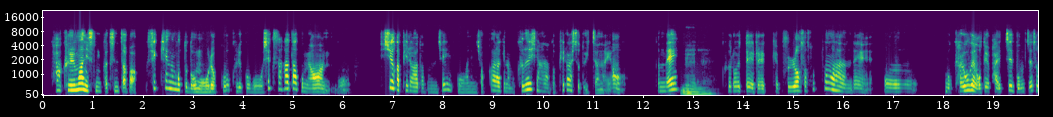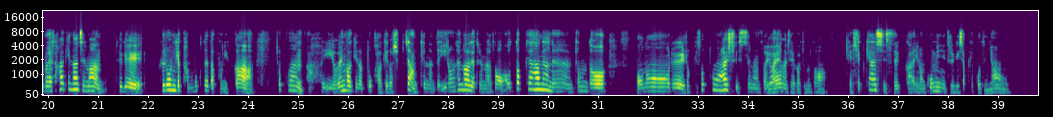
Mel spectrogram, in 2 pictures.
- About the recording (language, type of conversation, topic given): Korean, advice, 여행 중 언어 장벽 때문에 소통이 어려울 때는 어떻게 하면 좋을까요?
- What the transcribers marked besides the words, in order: other background noise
